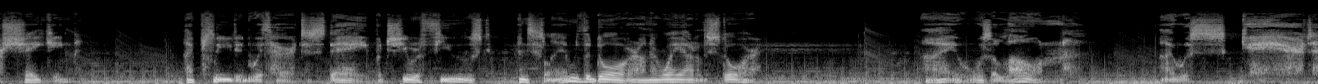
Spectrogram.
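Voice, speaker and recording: Haunted shop worker voiced by an actor, first-person horror: low gravelly voice, widely swinging intensity, music underneath. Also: male voice, expressive, heavily acted. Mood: shaken. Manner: intense, halting, breaking into anguished shouts. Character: frightened, guilt-ridden male shop worker telling his story.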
